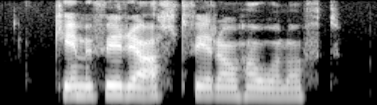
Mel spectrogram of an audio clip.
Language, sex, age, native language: Icelandic, female, 12, Icelandic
